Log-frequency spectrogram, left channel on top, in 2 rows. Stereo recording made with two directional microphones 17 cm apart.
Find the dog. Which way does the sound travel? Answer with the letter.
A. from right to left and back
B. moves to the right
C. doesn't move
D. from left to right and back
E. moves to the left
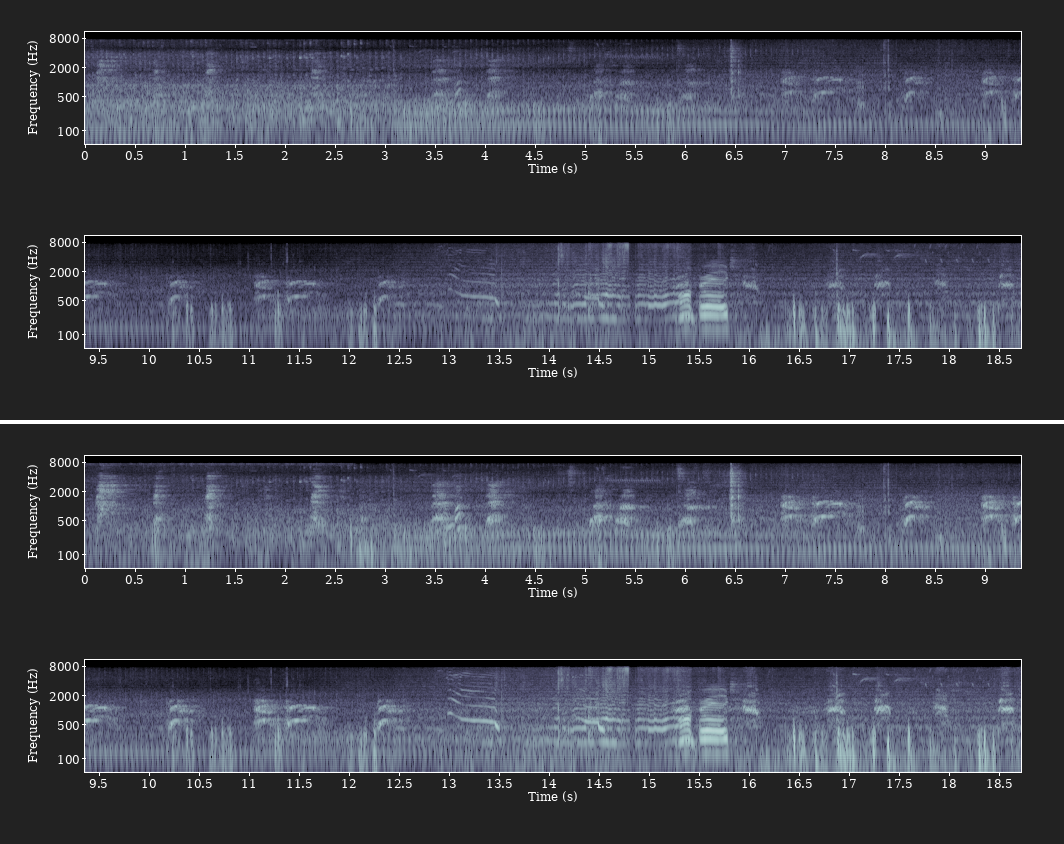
C.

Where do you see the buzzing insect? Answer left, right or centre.
right.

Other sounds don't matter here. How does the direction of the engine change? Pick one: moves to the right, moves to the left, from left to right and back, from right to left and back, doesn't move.
moves to the right.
